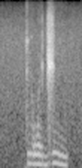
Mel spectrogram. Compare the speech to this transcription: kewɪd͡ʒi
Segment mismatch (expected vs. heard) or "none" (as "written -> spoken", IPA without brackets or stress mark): e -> i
